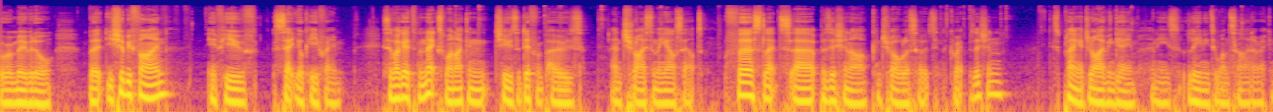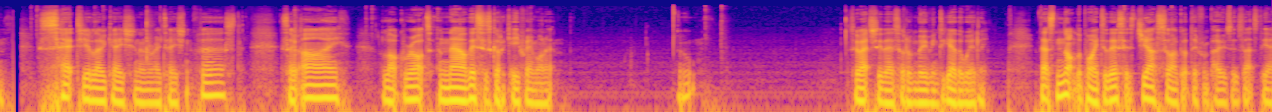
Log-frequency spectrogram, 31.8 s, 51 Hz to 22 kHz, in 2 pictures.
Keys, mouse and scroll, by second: 5.8 right click, 6.4 click, 7.1-8.9 right drag, 8.3 middle click, 9.1 right click, 11.8 click, 12.6 click, 12.9 middle drag, 13.2-13.8 middle drag, 13.6 r, 13.8 g, 14.0 click, 14.1 r, 14.3 g, 14.5 click, 14.6-15.9 middle drag, 16.3-17.3 drag, 19.6 i, 22.6 click, 24.4 click, 25.1-30.6 right drag, 30.6-31.8 middle drag.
